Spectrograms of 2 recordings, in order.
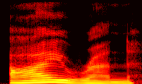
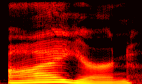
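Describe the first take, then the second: First: The second syllable sounds like 'ron'. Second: The second syllable sounds like 'urn'. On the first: The speaker calls it wrong. "I would look at that word if I didn't know it and say" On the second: The speaker calls it right. "listen to it, see what you hear"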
